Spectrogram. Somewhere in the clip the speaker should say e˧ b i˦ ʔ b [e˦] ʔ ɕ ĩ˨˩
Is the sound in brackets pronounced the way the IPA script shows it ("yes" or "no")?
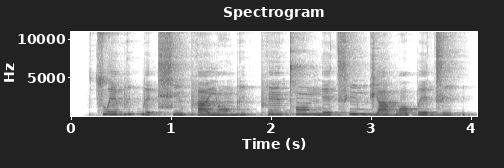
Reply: no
